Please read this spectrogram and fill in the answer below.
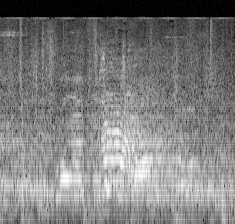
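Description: Voices of people watching a boxing bout, with dull thuds from the two boxers grappling in a clinch.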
